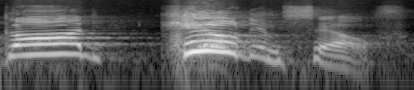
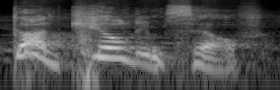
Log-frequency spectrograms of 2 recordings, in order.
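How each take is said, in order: First: Slow, much louder and higher, full-force preaching; preaching shout. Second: Said in the usual way. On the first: Acted. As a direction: belt it out to the congregation, slowly. Preacher repeats, shouting to crowd.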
